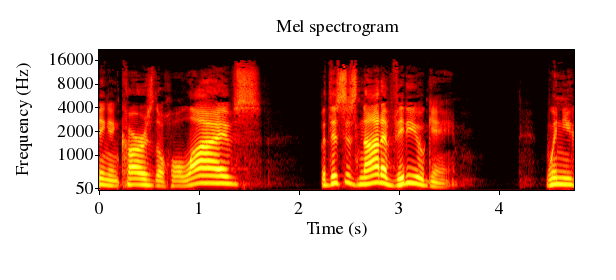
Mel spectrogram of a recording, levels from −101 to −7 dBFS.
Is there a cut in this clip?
no; 0 cuts

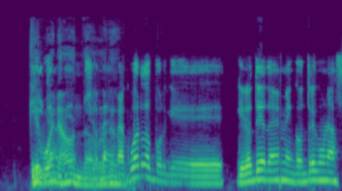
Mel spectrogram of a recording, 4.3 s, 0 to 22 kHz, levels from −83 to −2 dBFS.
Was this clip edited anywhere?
yes; 1 cut; at 3.0 s

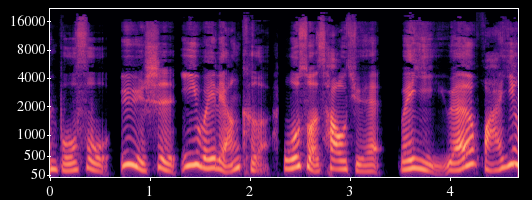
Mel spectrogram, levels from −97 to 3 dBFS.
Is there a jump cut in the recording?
yes; 1 cut; at 2.3 s

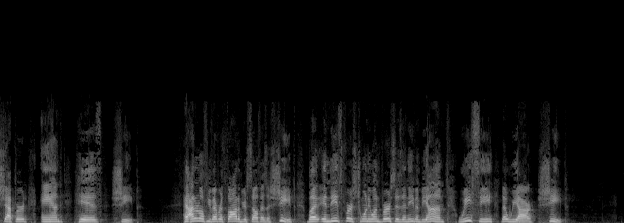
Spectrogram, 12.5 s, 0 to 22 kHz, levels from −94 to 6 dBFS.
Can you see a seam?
no; 0 cuts

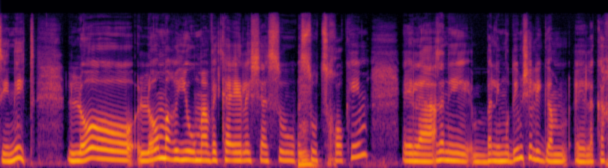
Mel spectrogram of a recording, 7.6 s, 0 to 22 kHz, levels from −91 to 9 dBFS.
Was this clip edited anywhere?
yes; 2 cuts; at 3.7 s, 5.4 s

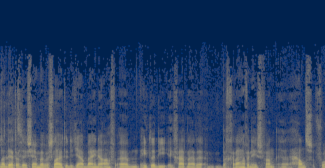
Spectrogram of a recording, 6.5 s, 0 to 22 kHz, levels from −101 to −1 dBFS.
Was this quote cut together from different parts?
yes; 1 cut; at 2.8 s

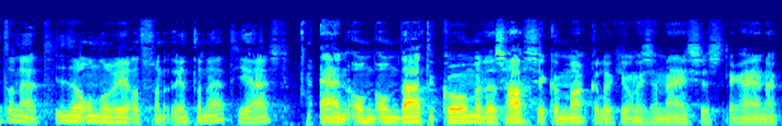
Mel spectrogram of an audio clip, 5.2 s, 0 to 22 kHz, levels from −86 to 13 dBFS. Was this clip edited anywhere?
yes; 1 cut; at 2.5 s

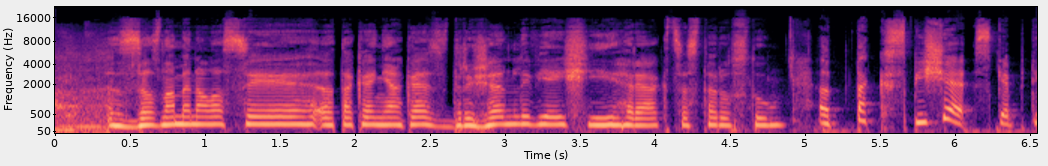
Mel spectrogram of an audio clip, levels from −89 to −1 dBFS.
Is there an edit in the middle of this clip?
no; 0 cuts

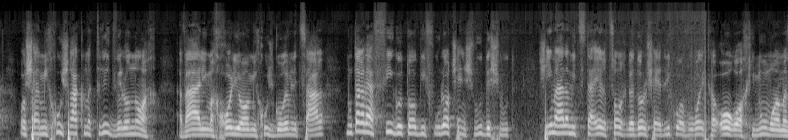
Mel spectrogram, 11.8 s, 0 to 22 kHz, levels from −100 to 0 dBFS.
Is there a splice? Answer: no; 0 cuts

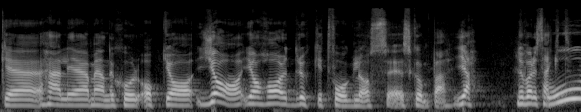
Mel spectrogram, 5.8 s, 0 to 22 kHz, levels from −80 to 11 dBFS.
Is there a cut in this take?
no; 0 cuts

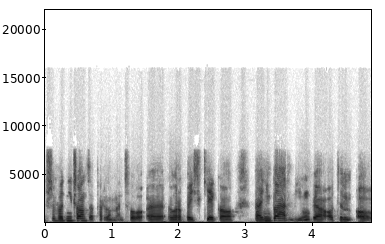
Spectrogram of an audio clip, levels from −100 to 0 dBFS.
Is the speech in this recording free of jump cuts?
yes; 0 cuts

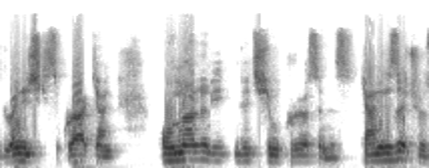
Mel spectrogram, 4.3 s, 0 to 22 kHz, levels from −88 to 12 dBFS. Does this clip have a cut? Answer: yes; 1 cut; at 2.1 s

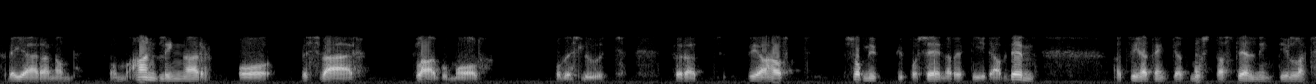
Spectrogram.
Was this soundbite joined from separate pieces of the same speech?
yes; 1 cut; at 8.6 s

